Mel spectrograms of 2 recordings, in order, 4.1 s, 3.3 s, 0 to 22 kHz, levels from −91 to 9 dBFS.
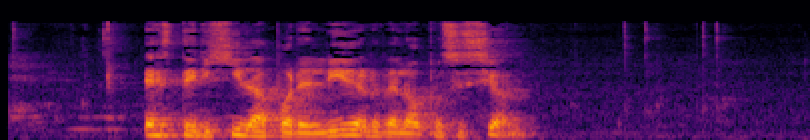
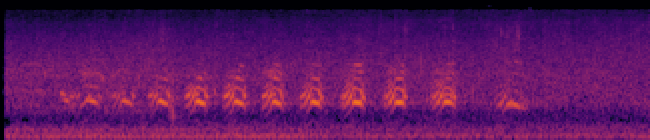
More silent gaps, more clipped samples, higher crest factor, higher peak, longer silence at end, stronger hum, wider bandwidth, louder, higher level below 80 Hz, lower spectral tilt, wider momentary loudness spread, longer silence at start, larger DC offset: neither; neither; about the same, 18 dB vs 18 dB; first, -2 dBFS vs -16 dBFS; first, 1.45 s vs 0 s; neither; second, 11.5 kHz vs 16 kHz; first, -17 LUFS vs -32 LUFS; first, -56 dBFS vs -62 dBFS; first, -5.5 dB/octave vs -2.5 dB/octave; first, 15 LU vs 11 LU; first, 0.55 s vs 0 s; neither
